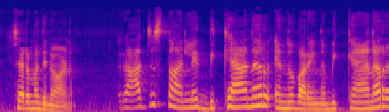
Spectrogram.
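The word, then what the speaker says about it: बीकानेर: രാജസ്ഥാനിലെ ബിക്കാനർ എന്ന് പറയുന്ന, ബിക്കാനർ എന്നായിരിക്കണം ഉച്ചാരണം, ഒരു സ്ഥലമുണ്ട്.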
